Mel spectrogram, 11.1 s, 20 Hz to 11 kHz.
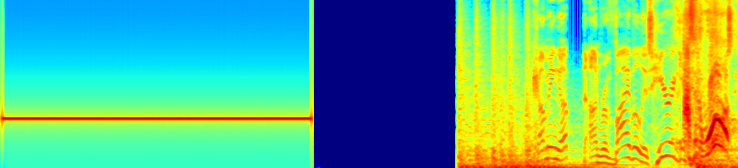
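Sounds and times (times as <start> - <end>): single-pitch test tone: 0.0 - 4.7.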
